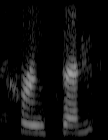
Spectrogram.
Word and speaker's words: Krewson: Bonnie Krewson. K-R-E-W-S-O-N. – It was K-R-E-W-S-O-N? – Yes.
